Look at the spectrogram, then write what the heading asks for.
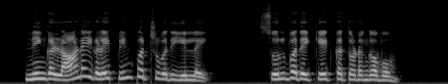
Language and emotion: Tamil, angry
